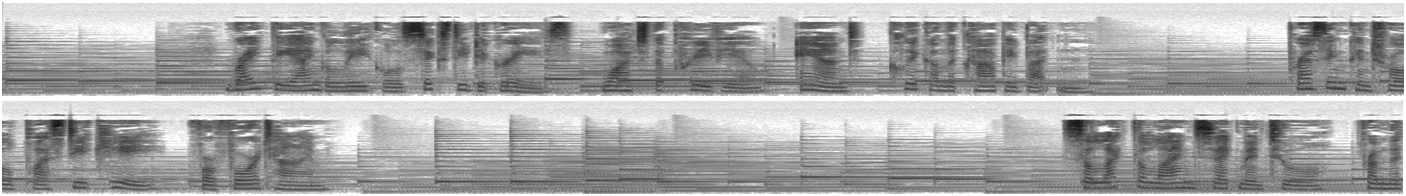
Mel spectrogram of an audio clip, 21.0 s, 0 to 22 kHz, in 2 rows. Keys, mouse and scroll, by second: 6.4 click, 13.2 ctrl+d, 19.8 click.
